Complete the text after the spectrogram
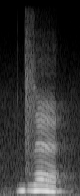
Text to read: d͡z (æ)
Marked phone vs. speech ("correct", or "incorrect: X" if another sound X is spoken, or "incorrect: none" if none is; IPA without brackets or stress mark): correct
